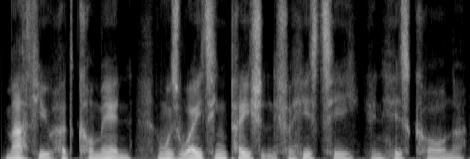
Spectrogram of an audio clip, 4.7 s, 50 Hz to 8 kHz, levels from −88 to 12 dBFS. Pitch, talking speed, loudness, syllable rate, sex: 120 Hz, 180 wpm, -20 LUFS, 4.4 syllables/s, male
